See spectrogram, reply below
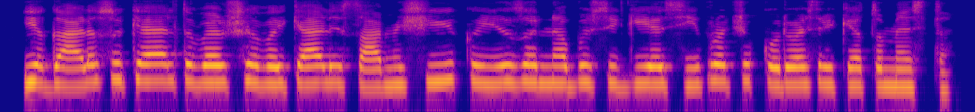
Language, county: Lithuanian, Panevėžys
